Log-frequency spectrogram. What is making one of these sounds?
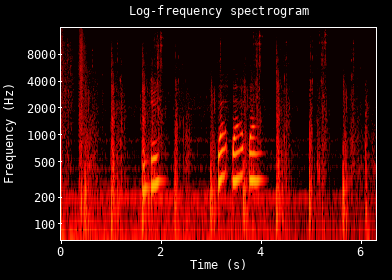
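Armoured footsteps thud steadily on the ground.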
